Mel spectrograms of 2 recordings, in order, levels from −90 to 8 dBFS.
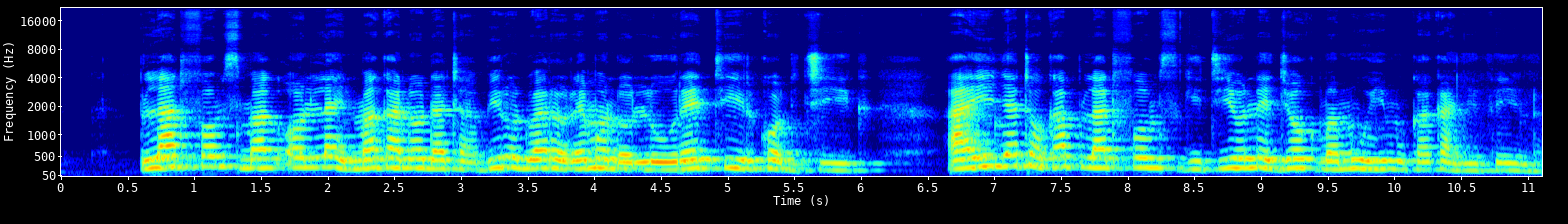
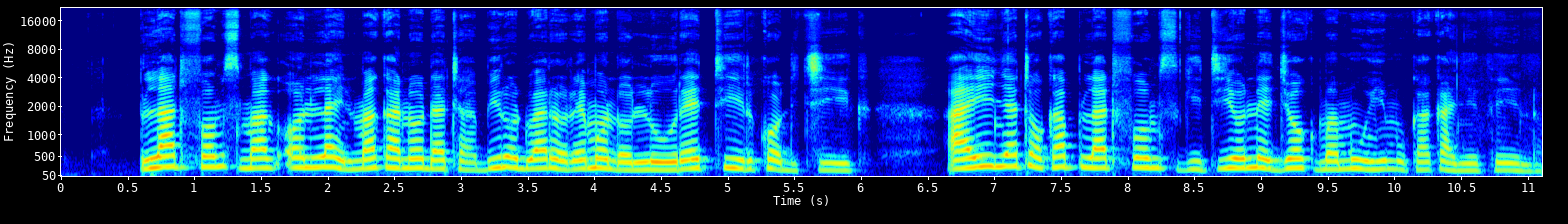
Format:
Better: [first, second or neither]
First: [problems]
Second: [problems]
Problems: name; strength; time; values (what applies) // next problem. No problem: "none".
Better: second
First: room echo; dies away in 0.5 s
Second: none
